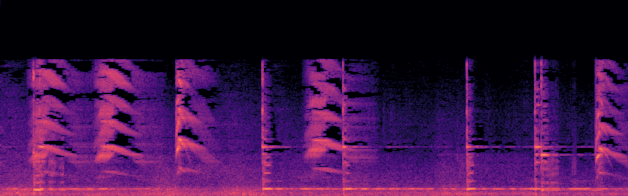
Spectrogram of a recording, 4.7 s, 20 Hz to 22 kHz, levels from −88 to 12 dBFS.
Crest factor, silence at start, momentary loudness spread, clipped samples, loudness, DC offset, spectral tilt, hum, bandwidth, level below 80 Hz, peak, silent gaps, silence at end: 20 dB; 0 s; 10 LU; under 0.1%; -21 LUFS; under 0.1%; -1.5 dB/octave; none; 15.5 kHz; -58 dBFS; -4 dBFS; none; 0 s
